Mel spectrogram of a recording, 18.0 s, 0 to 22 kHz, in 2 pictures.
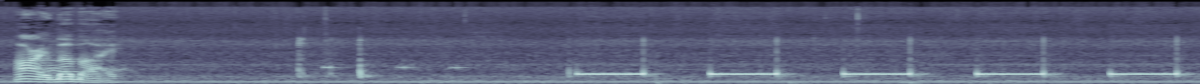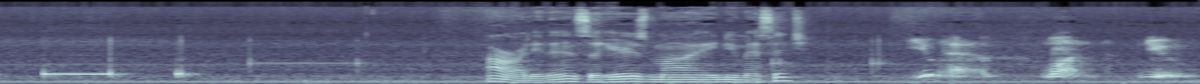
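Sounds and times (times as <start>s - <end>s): pulsing busy signal tone: 4.3s - 10.0s.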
